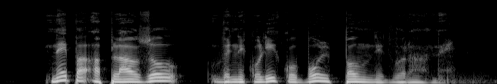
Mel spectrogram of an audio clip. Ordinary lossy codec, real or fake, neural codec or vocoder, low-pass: none; real; none; 19.8 kHz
